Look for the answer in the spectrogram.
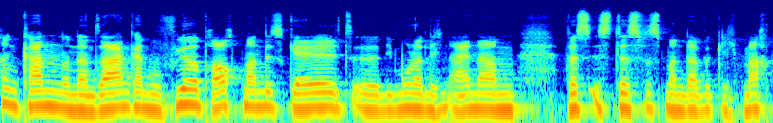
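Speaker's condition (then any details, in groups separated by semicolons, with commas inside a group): No condition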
